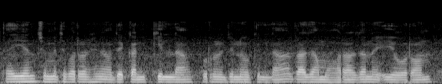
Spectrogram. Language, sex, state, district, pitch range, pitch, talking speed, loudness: Chakma, male, Tripura, Dhalai, 115-120 Hz, 115 Hz, 255 wpm, -17 LUFS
